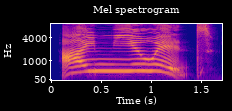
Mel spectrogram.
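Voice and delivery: put-on high, drawn-out old man's cry; triumphant cry. Old man thinks he recognises the boy, triumphant cry. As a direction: cry out in delight, pitch soaring. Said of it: "cried the old man".

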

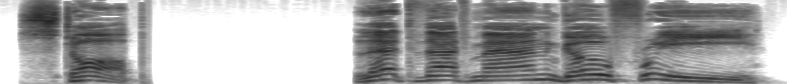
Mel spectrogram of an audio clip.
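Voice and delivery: high, drawn-out commanding call; crying out a command. A narrator's reading. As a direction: call out the order slowly and high. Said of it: "cried a voice".

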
